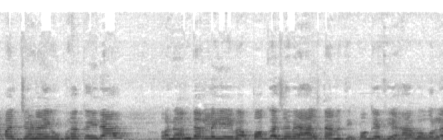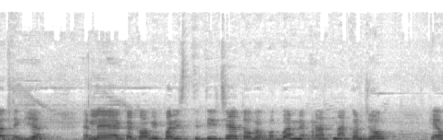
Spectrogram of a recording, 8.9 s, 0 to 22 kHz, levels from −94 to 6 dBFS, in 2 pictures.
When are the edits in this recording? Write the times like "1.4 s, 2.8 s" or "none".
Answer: none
